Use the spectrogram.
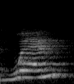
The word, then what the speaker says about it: when: one here they says when and if you're a good speller you'll know that when has a silent H in it so this is not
